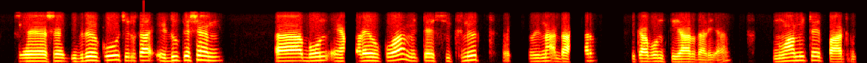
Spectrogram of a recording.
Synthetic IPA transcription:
sɛsɛd̪ibɾəkut͡ʃit̪lakaʔeɖukesən | bɔnɛmb̪aɽɛukɔwamit̪̚ʈɛjsikʰnət̪̚ | ɾɛna̰ʔɖaɦaɾ | ʈikabɔnt̪ijaɾd̪aɽɛjʔa̰ | nɔwamit̪̚ʈɛjpaʈmi

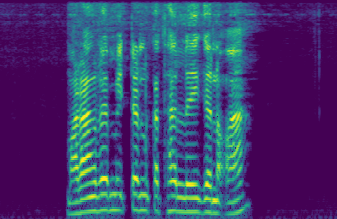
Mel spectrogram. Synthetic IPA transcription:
maɾaŋɾɛmit̪̚ʈankat̪ʰaləjɡanɔʔa

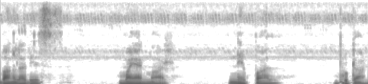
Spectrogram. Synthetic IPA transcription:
baŋlad̪es | majanmaɹ | nepal | bʱutan

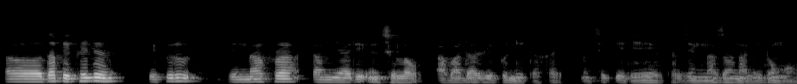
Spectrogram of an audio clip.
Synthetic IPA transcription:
dapekʰajnɯ | bepʰɯɾ | zeŋnapʰɾakamijaɾḭʔɯ̰nsɯlawabadaɾːepʰɯɾnitakʰajmɯnsekedetʰaɾzeŋnazananidɔŋaw

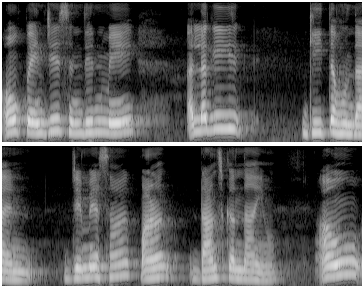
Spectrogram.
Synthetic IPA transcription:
ɛũpɐ̃ɦɪ̃ɲd͡ʑesɪ̃nd̪ʱijʊnɪ̆mẽ | ɐləɠi | ɡiːt̪ɦũːn̆d̪aːɦɪnɪ̆ | d͡ʑɐ̃ɦɪ̃mẽɐsãpaːɽ̃ɖãːnskɐ̃nd̪aːɦijũː | ɛ̃ũ

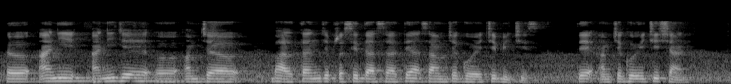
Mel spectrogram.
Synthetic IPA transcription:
aɽ̃iañid͡zeamt͡ɕja | bʱaɾt̪ãnd͡ʑepɾəsid̪ʱːasat̪easaːmt͡ɕeɡojet͡ɕibit͡ɕiːs | t̪eʔa̰mt͡ɕeɡojet͡ɕiːɕan

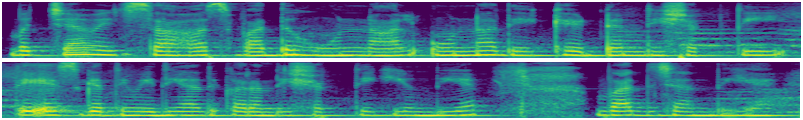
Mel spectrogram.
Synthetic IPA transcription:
bətːʃjãːʋɪt͡ʃsaːɦəsʋəd̪ɦoːnːaːlʊnãːd̪eːkʰeːɖənd̪iːʃəkt̪iːt̪eːɪsɡət̪iʋiːd̪ijãːd̪iːkəɾənd̪iːʃək̚t̪iːkiːɦʊ̃nd̪iːɛː | ʋəd̪d͡ʒãːnd̪iːɛː

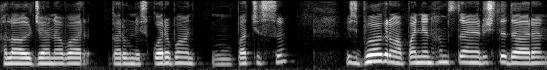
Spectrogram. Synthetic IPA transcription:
hɐlaːld͡ʒaːnɐʋaːɾ | kɐɾʋniskoɾbãːnpɐt͡ʃisɨ | is̬bʱəːɡɾmãːpɐnjɐnɦɐmst̪aːjɐnɾiʃt̪ed̪aːɾɐn

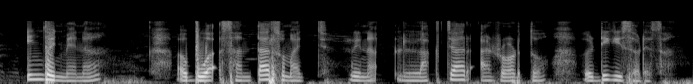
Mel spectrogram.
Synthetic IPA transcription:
iɲd̪ɔɲmɛna | ə̰buwaʔsant̪aɾsɔmad͡ʒɾɛna̰ʔlakt͡ʃaɾaɾːɔɽd̪ɔəɖiɡisɔɖɛsḁ

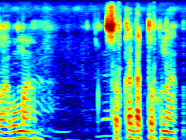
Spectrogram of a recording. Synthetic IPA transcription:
ɔabɔma | sɔɾkaɾɖak̚t̪ɔɾkʰɔna

